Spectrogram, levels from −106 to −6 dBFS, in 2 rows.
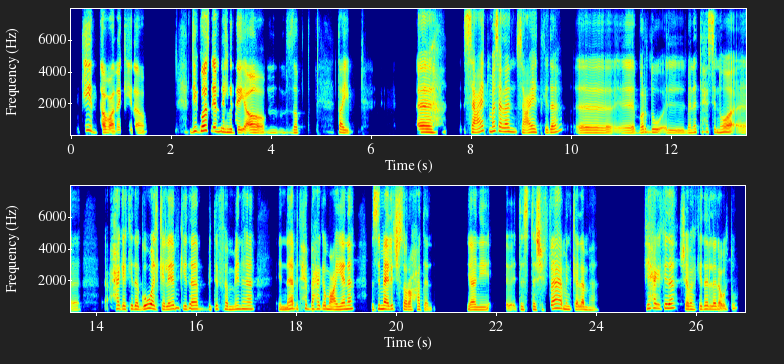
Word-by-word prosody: أكيد 305 - 0
طبعًا، 90 -1 +4
أكيد 90 - -5
آه. - - -6 0.9
دي 235 +8 +1
جزء 285 -2 +8
من 235 -1 -2
الهدية 195 -3 +2
آه، 175 0 +4
امم، 175 +1 -15
بالضبط 175 +9 -10 0.5
طيب - - -1 1.3
آآ، 200 -1 +7 0.6
ساعات 205 +8 +1
مثلًا 245 -4 +1
ساعات 200 0 -1
كده 190 - -2 0.2
آآ، 160 -1 -4
أ - - -7
برضه 195 +1 -4
البنات 80 - -8
تحس 220 -2 -6
إن 185 -2 -6
هو 105 - +1
آآ، - - -10 0.5
حاجة 225 -2 0
كده 205 +1 -1
جوّه 225 +7 +4
الكلام 200 +4 +1
كده 215 -2 +1
بتفهم 210 -1 -7
منها 215 +3 -2 0.5
إنّها 95 +4 +1
بتحب 210 - -4
حاجة 215 -1 -1
مُعينة، 205 +3 +2 0.4
بس 170 +6 -1
ما 220 0 +7
قالتش 210 +1 +3
صراحةً، 190 -1 -1 0.9
يعني 165 +5 -1 0.3
آآ 450 -2 -8
تستشفّها 190 - +2
من 200 -4 -3
كلامها. 170 -3 -4 0.9
في 240 - -3
حاجة 270 -1 +2
كده 265 +4 +2
شبه 195 -1 -1
كده 195 +3 -3
اللي 200 -2 0
أنا 195 - -1
قُلته؟ 245 +6 -9
200 Hz, 120 wpm, -24 LUFS, 180-230 Hz, 1.3 s, جزء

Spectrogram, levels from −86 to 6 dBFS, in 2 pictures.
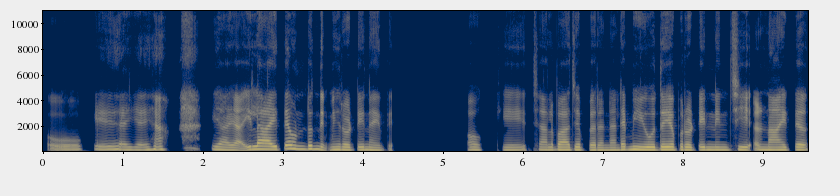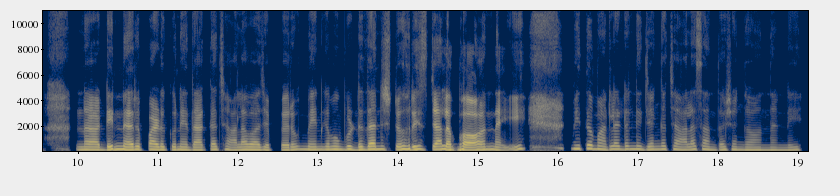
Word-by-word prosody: Okay. 115 - -7 0.3
అయ్యయ్యా! 200 +2 -3 0.7
Yeah! 195 -3 -1
Yeah! - - -1
ఇలా 230 +1 +3
అయితే 220 +5 +1
ఉంటుంది 235 -2 0
మీ 205 - -1
రౌటీన్ 200 +1 -1
అయితే. 175 0 -9 1.0
ఓకే. 185 -1 -9 0.3
చాలా 195 -1 -3
బాగా 195 0 +3
చెప్పారండి. 180 -2 -2
అంటే 205 +3 0
మీ 215 - +4 0.2
ఉదయపు 205 +1 +3
రొటీన్ 195 +1 0
నుంచి 195 +1 -2 0.3
నైట్ 195 0 0 0.6
నా 205 - +4 0.2
డిన్నర్ 220 -1 +5
పడుకునే 205 -1 +2
దాకా 190 +3 0
చాలా 200 -1 -1
బాగా 200 -1 +2
చెప్పారు. 185 +2 -2 0.2
మెయిన్‌గా 210 +1 -1
మా - - +2
బుడ్డదాని 225 +1 +3
స్టోరీస్ 225 -1 +3
చాలా 220 -2 +6
బాగున్నాయి. 200 +2 +4 0.7
మీతో 265 +1 +1
మాట్లాడడం 235 +1 -2
నిజంగా 220 +2 -3
చాలా 210 +1 -2
సంతోషంగా 200 -1 -4
ఉందండి. 185 +1 -7
205 Hz, 120 wpm, -22 LUFS, 195-220 Hz, 1.0 s, చాలా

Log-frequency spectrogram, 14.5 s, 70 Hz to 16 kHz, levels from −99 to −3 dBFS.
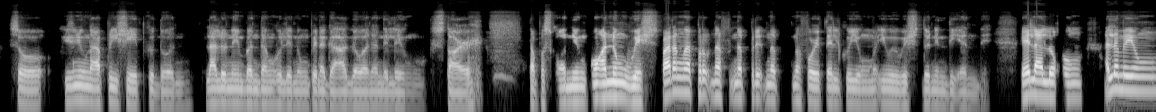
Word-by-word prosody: So, 105 -2 -4 0.2
yun 125 +2 -2
yung 125 - -2
na-appreciate 110 -2 -2
ko 110 - -7
dun, 95 0 -11 0.2
lalo 110 0 0
na 110 - -2
yung 105 - -7
bandang 105 -1 -4
huli 105 -2 -6
nung 100 0 -9
pinag-aagawan 95 -1 -4
na 95 - -7
nila 95 -1 -8
yung 90 -1 -22
star. 90 0 -2 0.7
Tapos - - -2
kung 115 0 -2
ano - - 0
yung 120 - -4
kung 145 0 +4
anong 150 -2 +5
wish, 120 -3 +4
parang 190 +5 +7
natro 170 -2 +2
naf 155 -1 0
napre 145 0 -2
na 135 - 0 0.2
na-foretell 115 -2 -2
ko 115 - -6
yung 105 0 -5
maiwi-wish 105 -3 -5
dun 105 -1 -5
in 100 -2 -11
the 95 -2 -9
end 85 -3 -16
eh. - - -20 0.4
Kaya 155 +2 +8
lalo 150 -1 +4
akong, 145 0 -3 0.4
alam 215 - +5
mo 205 - +5
yung 200 -1 +3
110 Hz, 185 wpm, -23 LUFS, 100-135 Hz, 0.7 s, Kaya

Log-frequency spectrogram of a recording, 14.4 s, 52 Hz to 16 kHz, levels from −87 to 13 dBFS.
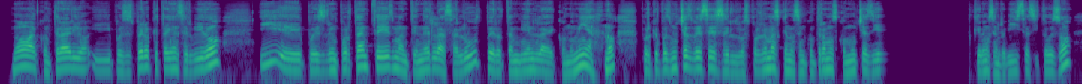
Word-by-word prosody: No, 180 +4 0
al 165 -4 -2
contrario, 150 +5 -3
y, 135 -1 -12
pues, 130 -2 -3
espero 165 +9 -1
que - - -10
te 150 - -5
hayan 155 0 -2
servido 155 - 0 0.5
y, 225 +6 -4
eh, 140 -4 -2
pues 135 -1 +2
lo 145 - -4
importante 165 +4 -1
es 170 -1 -1
mantener 140 0 -5
la 155 -2 -1
salud, 160 - +2
pero 140 -5 -3
también 135 +3 -6
la 135 -2 -2
economía, 140 - -3
¿no? 160 +3 -1 0.3
Porque, 140 +1 -7
pues, 145 +1 -4
muchas 160 +1 +4
veces, 160 -3 +8
eh, 130 - -3
los 120 0 -4
problemas 150 +3 +2
que 140 - -6
nos 130 -2 +5
encontramos 125 +4 -3
con 120 - -11
muchas 135 0 +1
die. 140 +1 -5 1.2
Que - - -7
vemos 130 -2 +3
en 115 - -7
revistas 120 +1 +3
y 105 - -10
todo 130 +4 -7
eso, 180 - +4
140 Hz, 185 wpm, -26 LUFS, 130-160 Hz, 1.2 s, veces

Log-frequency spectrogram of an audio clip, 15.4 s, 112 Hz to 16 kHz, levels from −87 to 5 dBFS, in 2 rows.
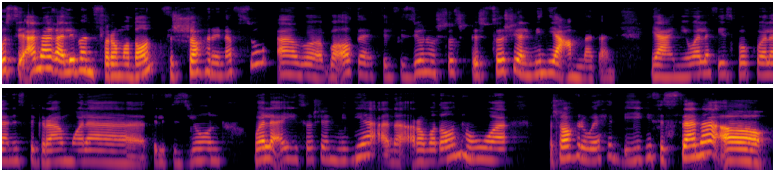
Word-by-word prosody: بُصّي 250 0 +1
أنا 295 +3 +8
غالبًا 250 0 +5
في 225 -5 -2
رمضان 190 +4 +3
في - - -18
الشهر 220 +1 0
نَفْسه 355 - -11
أنا 210 -1 0
ب - - -16 0.3
باقاطع 220 -2 -2
التليفزيون 185 +3 -13
والشوش 230 +1 -14
الSocial 215 0 -3
Media 225 0 -6
عامةً، 155 - 0 0.4
يعني 175 0 -2
ولا 205 +2 -5
Facebook 205 -1 -13
ولا 200 0 -5
Instagram 195 -1 -7
ولا 185 -2 -7
تليفزيون 190 +3 -16 0.3
ولا 215 +2 +1
أي 215 +2 -13
Social 215 0 -17
Media، 240 +8 -7
أنا - - -7
رمضان 205 +8 -5
هو 215 -3 -4 0.4
شهر 235 +1 +1
واحد 220 +3 -12
بييجي 215 +5 -19
في 245 - -26
السَنة 240 +6 +3
آه، 200 - +6
205 Hz, 140 wpm, -22 LUFS, 190-230 Hz, 0.4 s, أنا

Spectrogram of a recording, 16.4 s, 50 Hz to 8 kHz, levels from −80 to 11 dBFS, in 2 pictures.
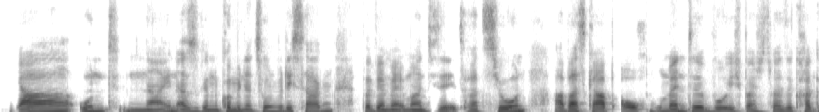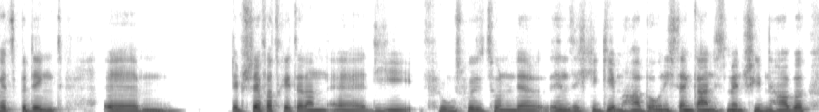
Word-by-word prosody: Ja 170 +7 +6
und 155 -3 -1
nein, 135 +2 -1
also, 135 -3 -1
so 140 - -3
eine 135 -1 -1
Kombination 140 +2 0
würde 160 +2 -1
ich 170 - -2
sagen, 165 +3 -3 0.3
weil - - -1
wir 140 - +4
haben 135 - 0
ja 135 - +3
immer 130 -1 +2
diese 130 - -3
Iteration. 145 +6 +1 0.3
Aber 140 0 +5
es 140 0 -1
gab 145 - +3
auch 150 0 +2
Momente, 145 0 +1
wo 140 -1 +1
ich 135 0 -4
beispielsweise 130 0 -2
krankheitsbedingt, 145 -1 0 0.4
ähm, 135 +8 -1 0.5
dem 140 -3 0
Stellvertreter 140 -1 +2
dann, 125 0 +1
äh, 130 -1 -3
die 130 -4 -4
Führungsposition 140 -4 -3
in 130 - 0
der 130 -1 0
Hinsicht 145 -1 -2
gegeben 135 0 -1
habe 135 +1 0
und 130 0 +1
ich 130 -1 -3
dann 130 -2 +3
gar 130 0 +3
nichts 130 -3 -3
mehr 130 - +3
entschieden 145 +4 -2
habe. 130 +4 +1
140 Hz, 170 wpm, -23 LUFS, 130-150 Hz, 0.5 s, Ja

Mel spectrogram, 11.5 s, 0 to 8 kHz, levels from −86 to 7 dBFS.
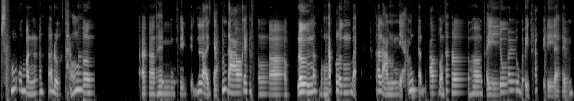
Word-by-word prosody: sống 230 +4 +1
của 235 - -5
mình 150 -9 +2
á, 195 - -4
nó - - +1
được 135 - 0
thẳng 225 +5 -1
hơn." 170 -1 0 0.9
À, 150 -1 0
thì 155 0 -2 0.3
thì 145 - -4
chỉnh - - -12
lại, 190 -10 +3
giảm 235 +3 -1
đau 165 -1 +6
cái 205 +3 +1 0.2
phần, 145 0 -8
ờ, 130 -1 +2 0.2
lưng 185 +1 +9
á, 210 - +1
phần 135 0 -6
thắt - - +8
lưng 180 -3 +2
á 175 - -7
bạn, - - -2 0.4
nó 210 - +4
làm 135 -5 +1
giảm 210 - -1 0.4
đau 155 +1 -1
phần - - +1
thắt 210 -4 -6
lưng 170 0 -2
nhiều 135 - -10
hơn, 155 0 -1
tại 130 - +1
vì 130 -1 -4
chú 185 0 -2
nói 225 - -3
chú 215 - -5
bị - - -4
thoát 220 0 -7
vị - - -6
đĩa 105 - -3
đệm. 100 +1 -1
165 Hz, 230 wpm, -27 LUFS, 140-195 Hz, 0.9 s, lưng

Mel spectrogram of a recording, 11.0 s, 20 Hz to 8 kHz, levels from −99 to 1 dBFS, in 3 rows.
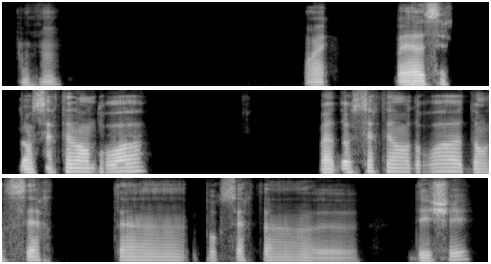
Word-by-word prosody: Mmh 90 - -8
mh. 95 0 -6 1.9
Ouais, 95 +2 0 0.5
beh, 105 +3 +7
c'est 105 - +5 0.4
dans 105 0 +3
certains 120 +4 +3
endroits 125 +3 +3 1.3
bah, 105 0 +4
dans 115 - +1
certains 130 +3 0
endroits, 125 +2 0
dans 105 -1 -1
certains 110 0 -3
pour 100 -1 -10
certains, 105 -2 -5
heu, 85 -1 -9 0.4
déchets, 115 +7 +1
110 Hz, 100 wpm, -21 LUFS, 100-120 Hz, 1.9 s, beh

